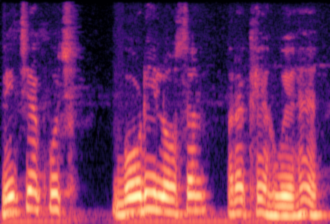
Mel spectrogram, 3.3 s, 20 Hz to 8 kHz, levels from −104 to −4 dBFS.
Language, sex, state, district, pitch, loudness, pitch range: Hindi, male, Jharkhand, Ranchi, 180 Hz, -15 LUFS, 160-205 Hz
